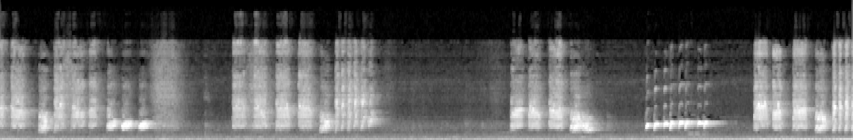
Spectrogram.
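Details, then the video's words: Pampered cage-kept cucak ranting in full song, giving scratchy broadband phrases and fast rattling trills, then a clear series of thin rising whistled notes, broken by brief silences. "gacor cucak ranting"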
